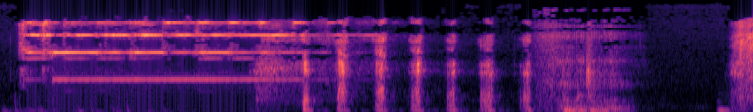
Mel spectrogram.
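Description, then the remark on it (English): A bicycle-style bell from an iPhone app, rung by shaking the phone, rings bright, its tone lingering, then several quick successive rings follow in a rapid burst before a brief pause and one more clang. “Okay, and it says if you really want to ring the bell, try shaking the iPhone.”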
